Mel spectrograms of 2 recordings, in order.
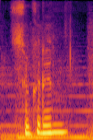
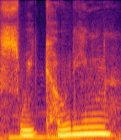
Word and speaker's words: Suikoden: Oh god, I don't want to pronounce this like how DSP does it. Suikoden? I think DSP pronounced like sweet codeine.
